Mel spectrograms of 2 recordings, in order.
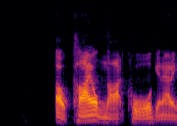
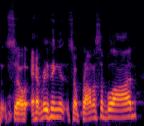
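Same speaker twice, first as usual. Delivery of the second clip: normal talking voice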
